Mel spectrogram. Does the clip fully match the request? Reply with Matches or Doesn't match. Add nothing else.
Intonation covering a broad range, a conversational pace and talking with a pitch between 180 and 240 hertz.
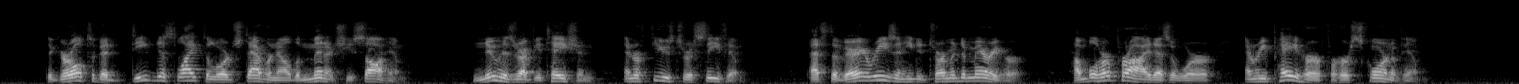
Doesn't match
